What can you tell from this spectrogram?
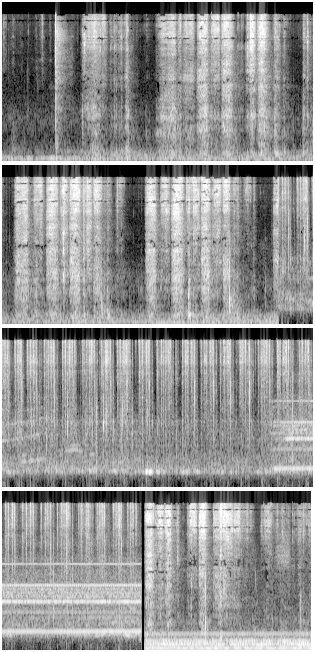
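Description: Repeated strokes of an Irimo folding knife's blade slicing strips off corrugated cardboard, a rasping scrape with each cut, as an edge-sharpness test. Through the middle, the strokes give way to a run of rapid, even clicks.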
